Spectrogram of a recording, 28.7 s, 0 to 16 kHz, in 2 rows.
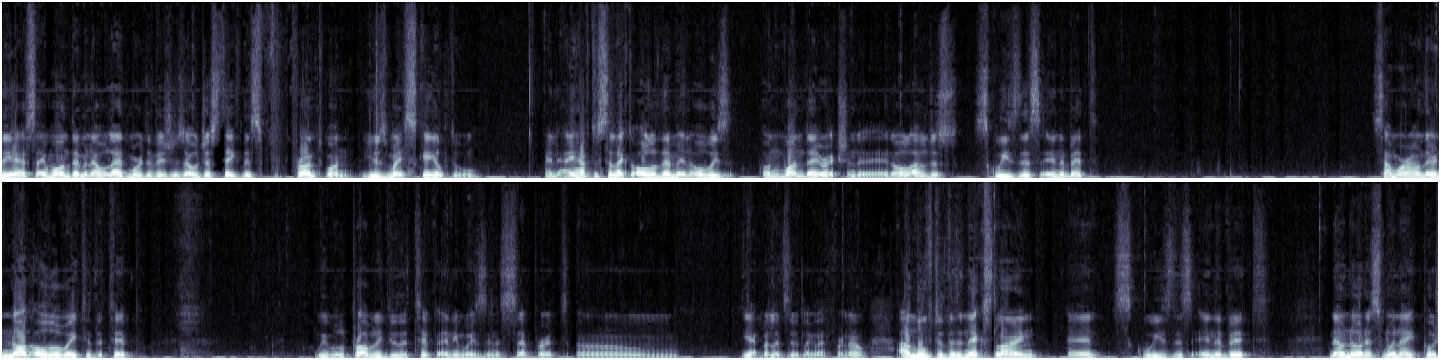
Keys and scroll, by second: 3.7 r.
